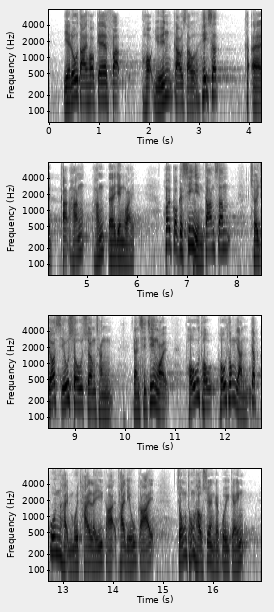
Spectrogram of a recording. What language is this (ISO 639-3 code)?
yue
